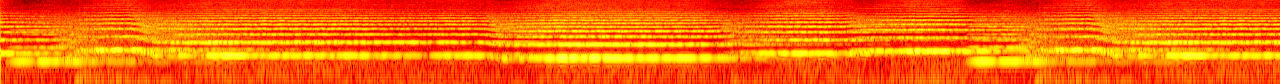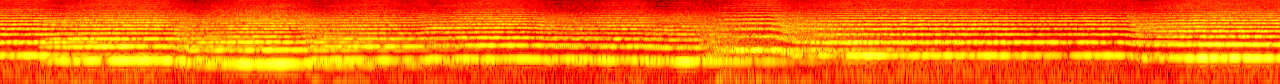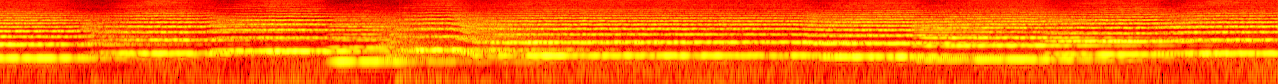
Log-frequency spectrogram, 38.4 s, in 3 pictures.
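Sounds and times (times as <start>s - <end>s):
cello: 0.0s - 38.3s.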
